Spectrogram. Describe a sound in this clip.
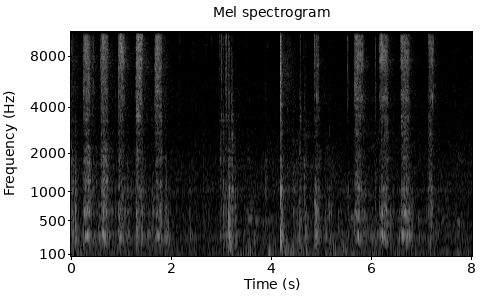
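Small metal parts click and clink.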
